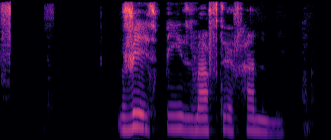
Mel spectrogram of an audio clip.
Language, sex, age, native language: Icelandic, male, 6, Icelandic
